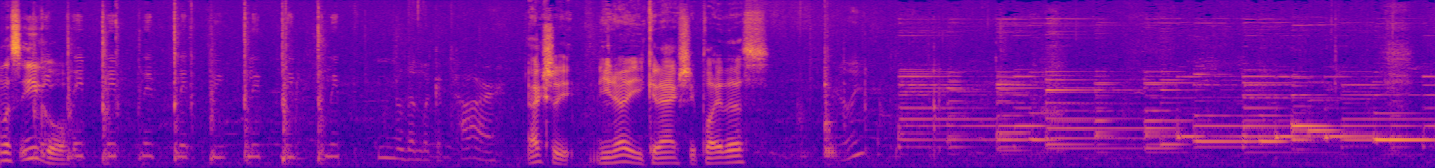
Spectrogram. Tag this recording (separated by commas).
inside a public space, Speech, Music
